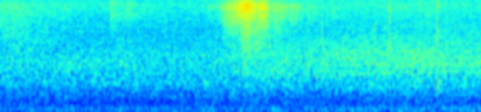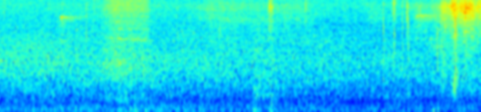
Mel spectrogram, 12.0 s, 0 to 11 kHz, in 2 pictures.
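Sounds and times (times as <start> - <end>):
brief rustle: 10.8 - 12.0.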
